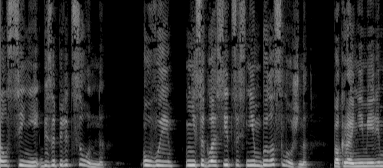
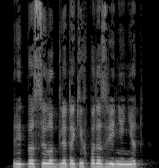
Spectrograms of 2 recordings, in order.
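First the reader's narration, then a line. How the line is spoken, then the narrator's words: Grumbling mutter. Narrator (Russian): буркнул Каст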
